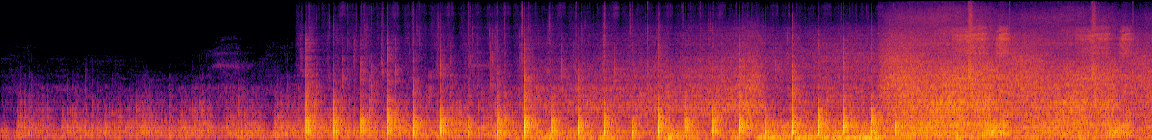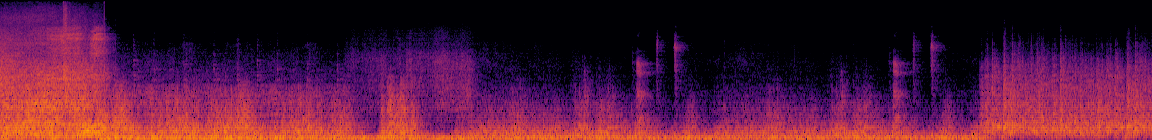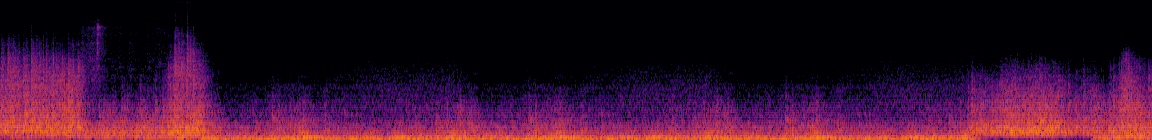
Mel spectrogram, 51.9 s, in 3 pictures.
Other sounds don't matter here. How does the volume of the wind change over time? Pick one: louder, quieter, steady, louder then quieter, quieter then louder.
louder then quieter.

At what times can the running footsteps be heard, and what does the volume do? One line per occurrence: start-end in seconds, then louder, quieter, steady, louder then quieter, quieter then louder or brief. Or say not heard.
4.5-13.7 steady.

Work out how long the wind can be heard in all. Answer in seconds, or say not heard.
52 s.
